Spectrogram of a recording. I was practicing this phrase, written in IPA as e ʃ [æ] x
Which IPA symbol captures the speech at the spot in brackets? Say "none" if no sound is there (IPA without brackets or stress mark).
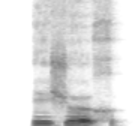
œ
